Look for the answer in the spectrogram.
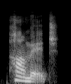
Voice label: "homage", Indian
